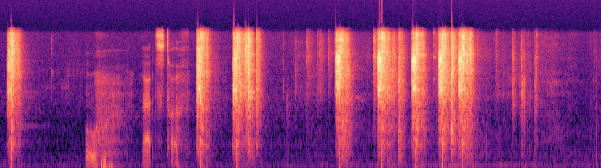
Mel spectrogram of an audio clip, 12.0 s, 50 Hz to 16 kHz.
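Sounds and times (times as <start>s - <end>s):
airsoft gun shots: 0.1s - 0.5s, 3.9s - 5.2s, 6.7s - 9.5s.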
